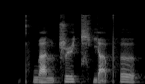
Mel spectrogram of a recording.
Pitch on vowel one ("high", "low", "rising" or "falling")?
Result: rising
